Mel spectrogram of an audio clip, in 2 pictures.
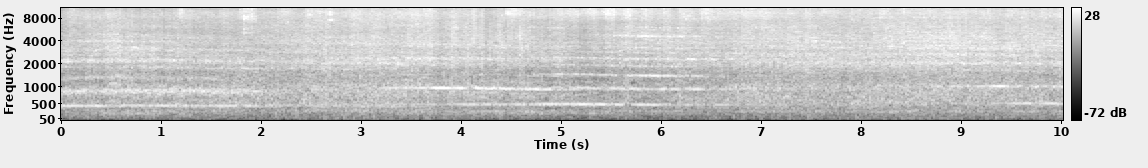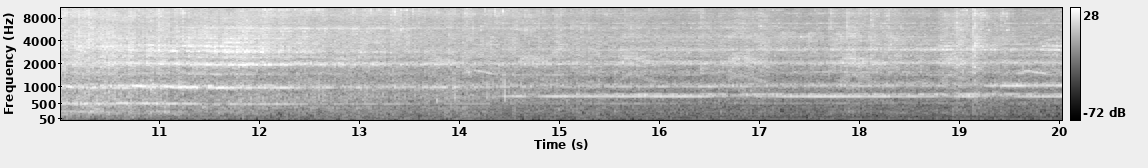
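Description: Electric multiple unit suburban local train passing close by, its coaches rumbling and clattering over the rail joints with long drawn-out squealing tones over the noise. The sound drops off about two-thirds of the way through as the train draws away, leaving a steady higher tone.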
